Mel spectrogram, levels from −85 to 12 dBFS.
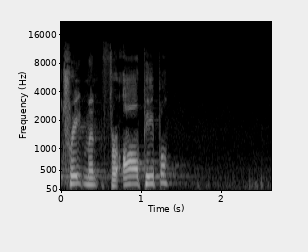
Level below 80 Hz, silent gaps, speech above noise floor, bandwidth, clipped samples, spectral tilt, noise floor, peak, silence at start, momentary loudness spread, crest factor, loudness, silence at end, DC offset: -68 dBFS; none; 39 dB; 13 kHz; under 0.1%; -6 dB/octave; -66 dBFS; -14 dBFS; 0 s; 11 LU; 16 dB; -28 LUFS; 1.3 s; under 0.1%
